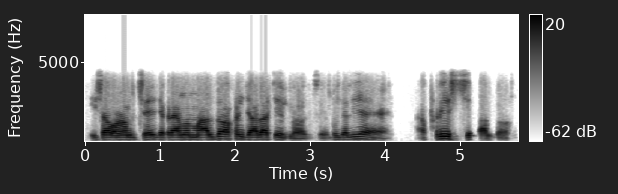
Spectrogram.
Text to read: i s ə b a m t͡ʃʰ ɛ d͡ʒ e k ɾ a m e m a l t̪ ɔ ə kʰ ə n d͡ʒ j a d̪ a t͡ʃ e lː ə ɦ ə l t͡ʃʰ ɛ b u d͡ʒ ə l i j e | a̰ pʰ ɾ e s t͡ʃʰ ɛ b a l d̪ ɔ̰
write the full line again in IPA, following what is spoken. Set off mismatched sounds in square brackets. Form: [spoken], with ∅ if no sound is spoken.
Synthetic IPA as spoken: i s ə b a m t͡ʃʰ ɛ d͡ʒ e k ɾ a m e m a l [d̪] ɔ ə kʰ ə n d͡ʒ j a d̪ a t͡ʃ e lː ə ɦ ə l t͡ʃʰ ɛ b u d͡ʒ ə l i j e | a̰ pʰ ɾ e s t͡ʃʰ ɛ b a l d̪ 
